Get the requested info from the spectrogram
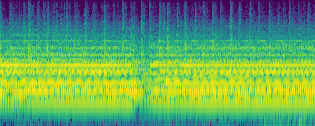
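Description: Arena goal horn sounding one long, steady multi-tone blast with a slight dip about two seconds in, signalling a goal just scored.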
